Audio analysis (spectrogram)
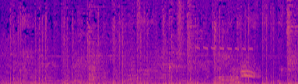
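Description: A horse in the Black Desert Online video game clip-clops steadily and loudly across the ground, and a clear whinny rises near the end.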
